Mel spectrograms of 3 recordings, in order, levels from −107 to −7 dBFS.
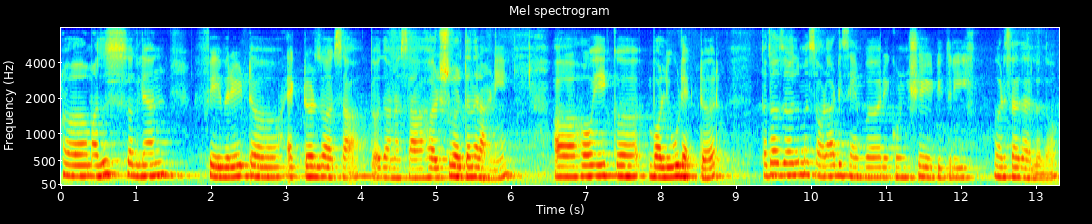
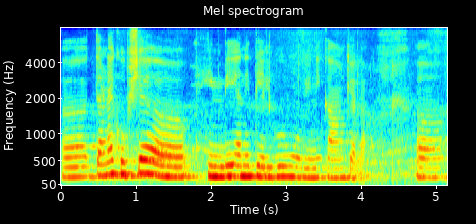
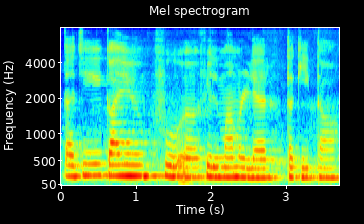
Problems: constant background noise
